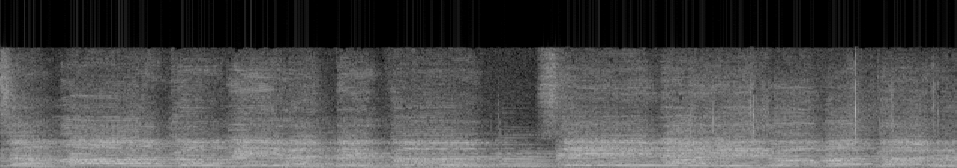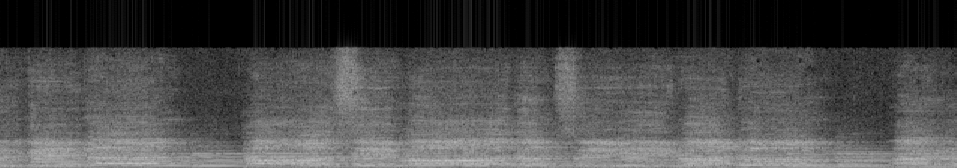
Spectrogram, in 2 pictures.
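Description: Church choir singing the final verse of a Tamil Christian hymn, in held, stepwise notes with sustained low notes beneath.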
